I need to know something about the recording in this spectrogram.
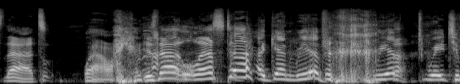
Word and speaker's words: Leicester: So I'm going to need John, to your point earlier, how the fuck do you pronounce that? Wow. Is that Leicester?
